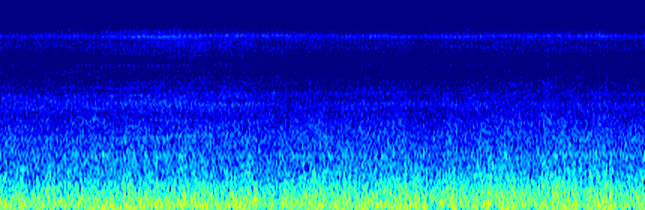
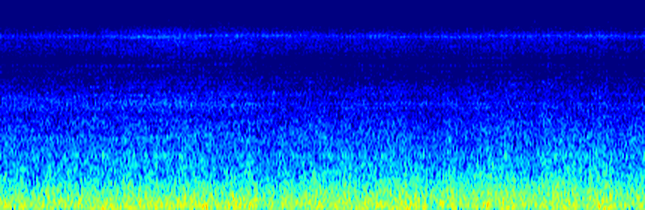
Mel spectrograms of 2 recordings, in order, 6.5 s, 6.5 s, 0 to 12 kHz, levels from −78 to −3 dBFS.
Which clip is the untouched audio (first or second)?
second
